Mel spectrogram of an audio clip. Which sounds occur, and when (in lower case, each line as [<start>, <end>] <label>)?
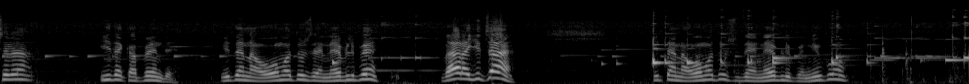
[0.00, 0.32] male speech
[0.43, 4.43] bell
[0.98, 1.69] male speech
[2.20, 3.73] male speech
[4.40, 5.16] male speech
[5.34, 9.65] bell
[6.48, 8.56] male speech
